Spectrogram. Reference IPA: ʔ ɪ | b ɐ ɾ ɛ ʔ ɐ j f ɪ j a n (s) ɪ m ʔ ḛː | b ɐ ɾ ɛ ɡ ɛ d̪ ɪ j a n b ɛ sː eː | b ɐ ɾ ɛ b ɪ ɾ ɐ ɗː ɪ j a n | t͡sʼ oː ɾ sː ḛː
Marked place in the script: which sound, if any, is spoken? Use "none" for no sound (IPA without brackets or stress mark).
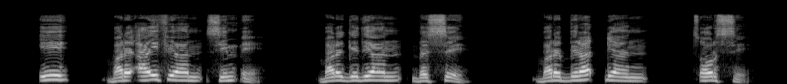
s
